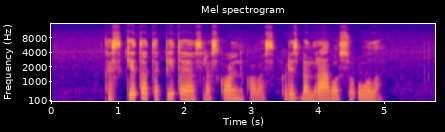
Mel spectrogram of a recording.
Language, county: Lithuanian, Kaunas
